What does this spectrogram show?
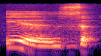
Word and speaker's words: is: those words out know if you tried to sound out is it would sound like this it but you really pronounce the word is with the Z what if you tried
